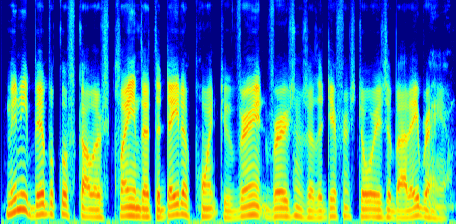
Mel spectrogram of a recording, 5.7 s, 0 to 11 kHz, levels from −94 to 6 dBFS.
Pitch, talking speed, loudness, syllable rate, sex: 120 Hz, 180 wpm, -19 LUFS, 5.4 syllables/s, male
